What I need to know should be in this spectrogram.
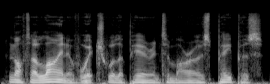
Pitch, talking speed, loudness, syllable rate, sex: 90 Hz, 245 wpm, -18 LUFS, 5.7 syllables/s, male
